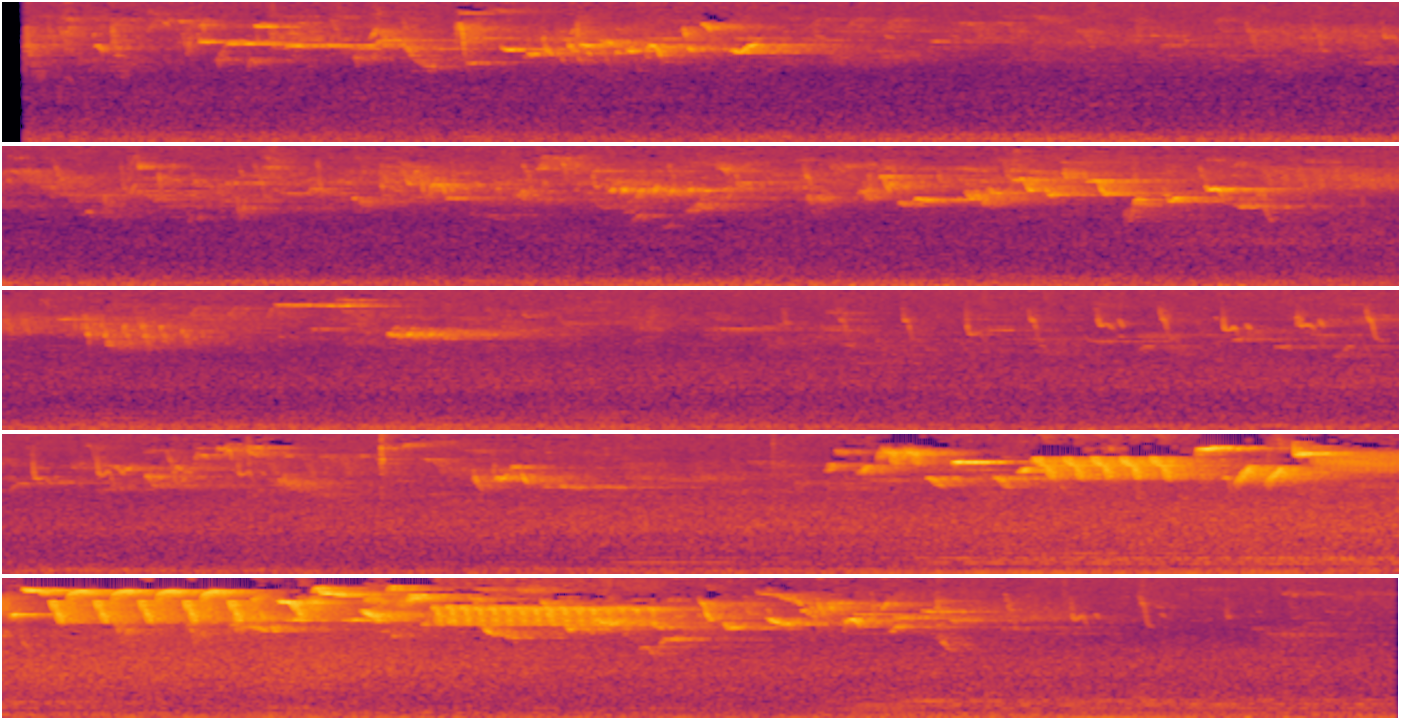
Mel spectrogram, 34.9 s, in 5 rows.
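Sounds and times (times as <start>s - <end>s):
low background noise: 0.2s - 34.9s
small birds chirping: 0.2s - 34.9s.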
